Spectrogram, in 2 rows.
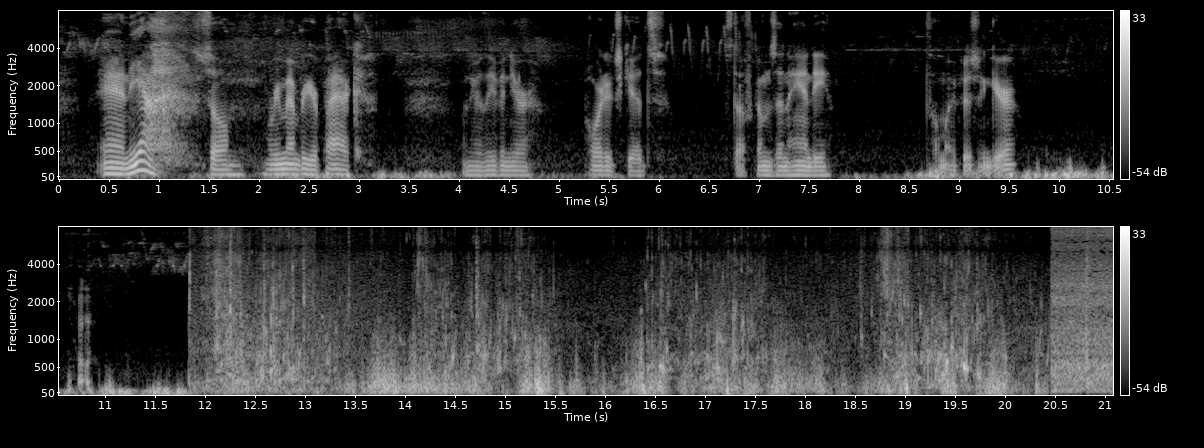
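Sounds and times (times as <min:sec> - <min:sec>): wind rumbling on microphone: 0:08.4 - 0:21.0
paddle splashing water: 0:11.8 - 0:21.0.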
